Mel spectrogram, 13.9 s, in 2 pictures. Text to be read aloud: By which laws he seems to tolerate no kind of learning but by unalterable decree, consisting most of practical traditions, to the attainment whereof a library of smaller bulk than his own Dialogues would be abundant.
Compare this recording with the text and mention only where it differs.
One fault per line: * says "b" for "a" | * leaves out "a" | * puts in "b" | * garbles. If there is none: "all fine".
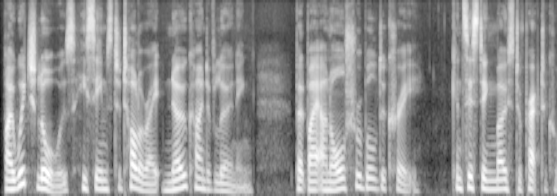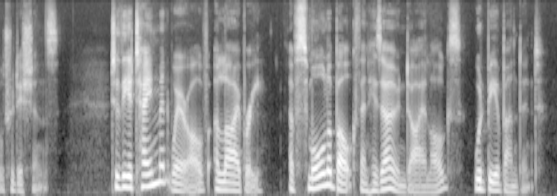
all fine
